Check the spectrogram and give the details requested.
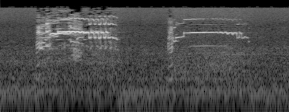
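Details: Young gulls fighting over crumbs: two loud, squealing calls, each about a second long, with a strained, ringing quality and a short gap between them. No other sounds are clear.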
